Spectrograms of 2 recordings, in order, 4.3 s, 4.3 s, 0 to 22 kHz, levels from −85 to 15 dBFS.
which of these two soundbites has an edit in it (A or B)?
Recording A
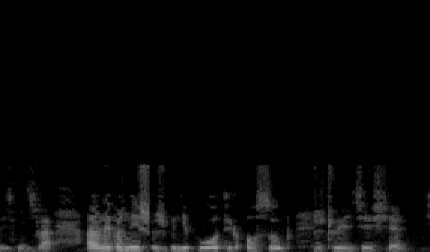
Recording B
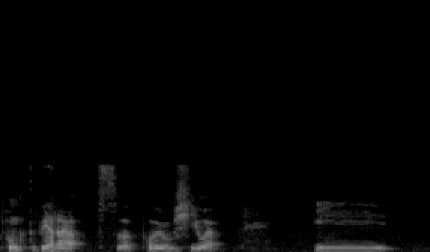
A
